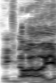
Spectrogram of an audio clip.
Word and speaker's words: Ignacio: And knockout, performance of the night, how do you say his name? Ignacio. – Ignacio.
